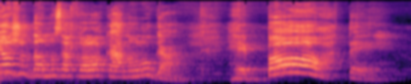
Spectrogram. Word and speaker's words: repórter: a colocar no lugar repórter o pó é mais forte não é boneca olha aí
